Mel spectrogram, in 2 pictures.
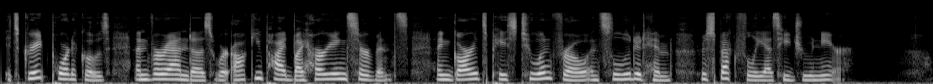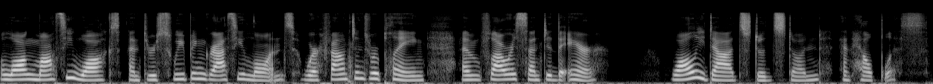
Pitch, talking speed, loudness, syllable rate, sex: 220 Hz, 150 wpm, -18 LUFS, 4.7 syllables/s, female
